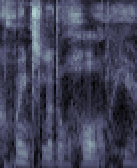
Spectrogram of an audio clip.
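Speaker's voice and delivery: very quiet, low muttering under the breath. Voicing a character entering an old mine: muttering to himself. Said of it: "Muttering to himself".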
